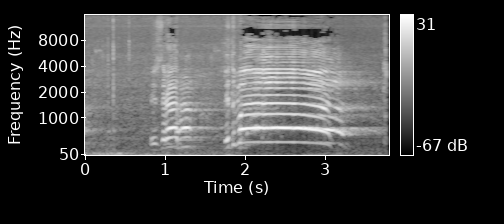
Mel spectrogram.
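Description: A man shouts long, drawn-out commands outdoors.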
